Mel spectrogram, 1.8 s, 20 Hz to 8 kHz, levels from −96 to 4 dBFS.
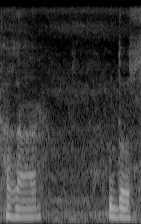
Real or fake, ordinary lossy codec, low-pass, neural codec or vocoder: fake; none; 7.2 kHz; codec, 16 kHz, 16 kbps, FreqCodec, smaller model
